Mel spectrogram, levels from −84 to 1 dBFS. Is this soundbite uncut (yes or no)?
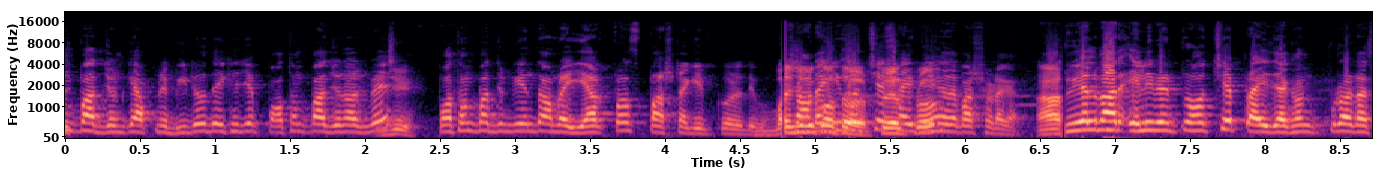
no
